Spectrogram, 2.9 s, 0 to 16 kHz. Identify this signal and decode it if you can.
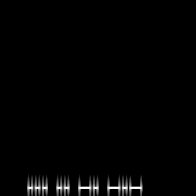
Morse code, heard as a keyed tone, about 22 wpm, 700 Hz. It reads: SINK
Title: Multi-letter Phonemes 22wpm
